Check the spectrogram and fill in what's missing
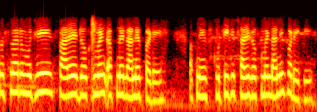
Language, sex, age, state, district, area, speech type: Hindi, female, 30-45, Uttar Pradesh, Sonbhadra, rural, conversation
